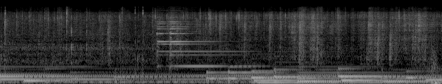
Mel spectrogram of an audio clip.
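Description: A meat dish topped with grated cheese and tomato slices sizzling in a frying pan, with a steady hiss and light crackling, heard over background music.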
